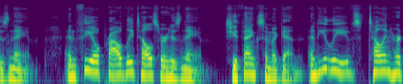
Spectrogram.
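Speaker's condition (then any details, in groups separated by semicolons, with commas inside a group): No condition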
